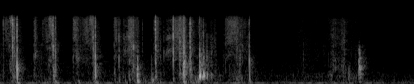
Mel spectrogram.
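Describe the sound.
Tarot cards being shuffled, with many rapid papery flicks and riffles in a busy, uneven rhythm that grows quieter and sparser in the second half.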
